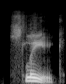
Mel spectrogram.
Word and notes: sleek: American English

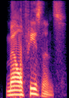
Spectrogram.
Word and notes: malfeasance: American English

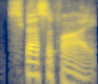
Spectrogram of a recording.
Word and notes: specify: American English

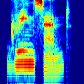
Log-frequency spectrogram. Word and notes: greensand: Indian

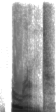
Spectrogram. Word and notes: arrant: American English

